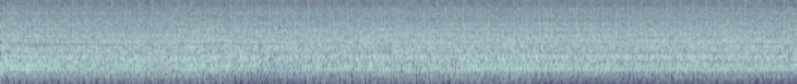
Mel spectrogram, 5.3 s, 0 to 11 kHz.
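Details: '03 Subaru Forester, 178k miles, ~150 miles after head repair for a dropped valve guide, cold idle: fast light ticking tracking engine speed, driver-side front cylinder exhaust valve clearance .029 vs about .010; adjustment eliminated it.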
